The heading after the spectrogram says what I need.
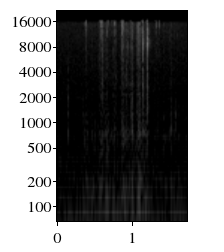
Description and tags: Short potpourris rustling sound made by stirring a bowl of it
crackle, crunch, potpourris, rustle, scrunch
